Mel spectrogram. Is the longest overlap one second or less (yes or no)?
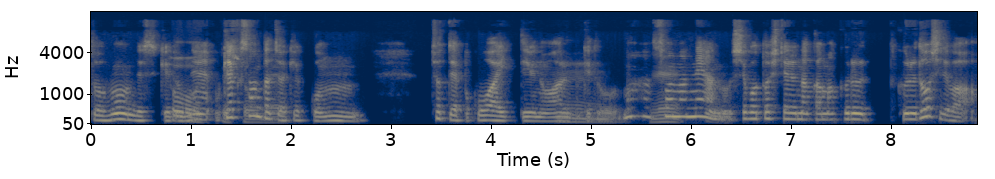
no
